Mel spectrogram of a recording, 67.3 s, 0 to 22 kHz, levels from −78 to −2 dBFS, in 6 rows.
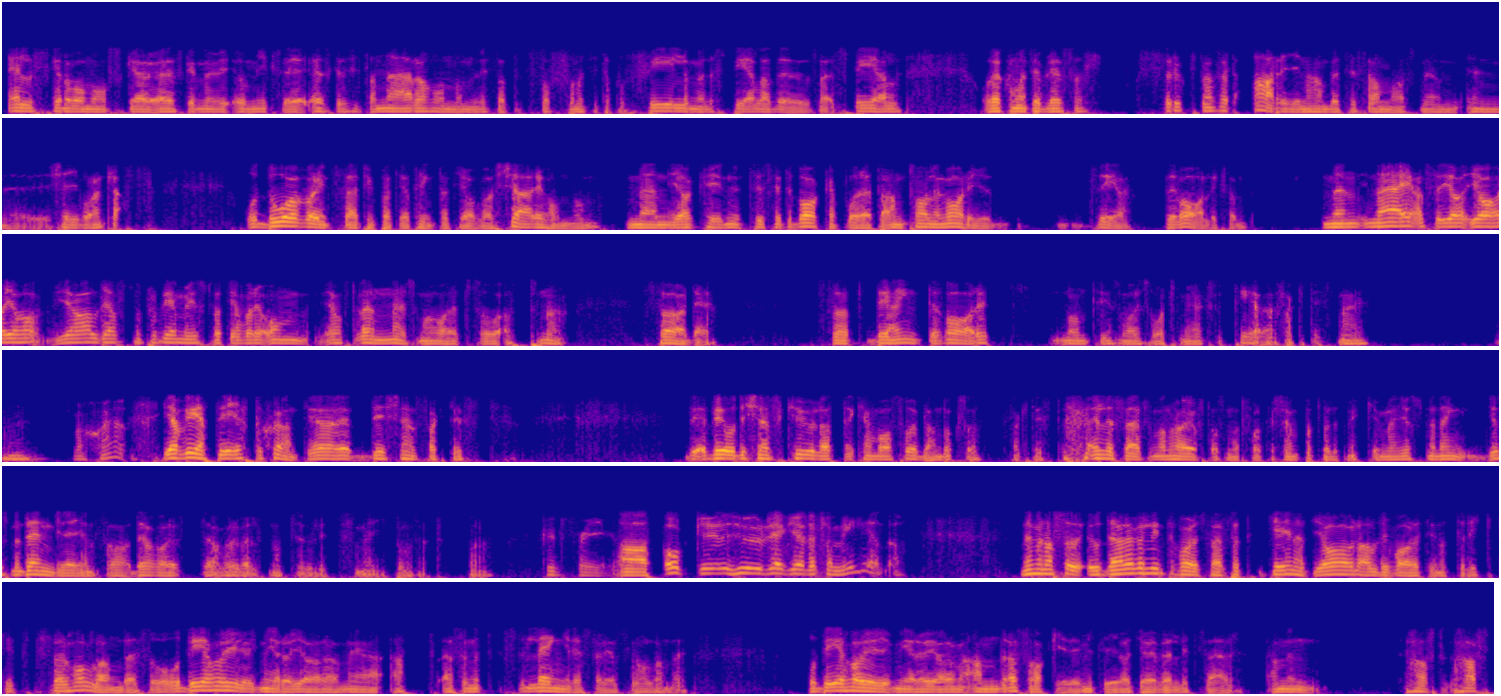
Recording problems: garbled, watery; badly; nothing above 4 kHz
muffled; very slightly; fading above 3 kHz

